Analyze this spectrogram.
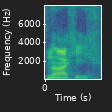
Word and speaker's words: Nike: yeah go do it Nike Americans say I hear people say Mike yeah Australia Mike but it's Nike yeah I'd say Nike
